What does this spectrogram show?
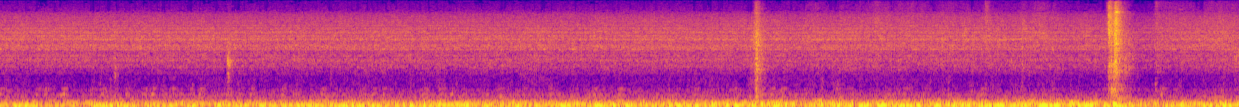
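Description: Passenger train carriage rolling slowly, heard from inside the car: a steady low rumble, with two sharp knocks, one about two-thirds of the way through and a louder one near the end.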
